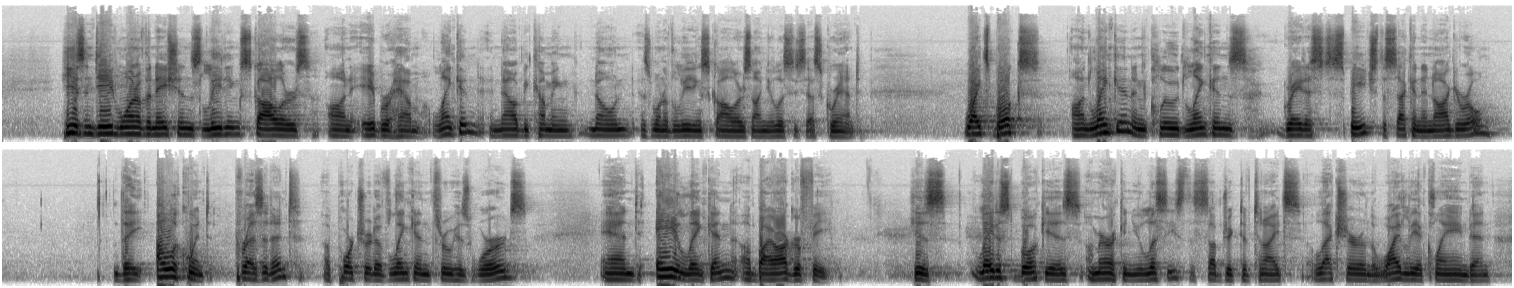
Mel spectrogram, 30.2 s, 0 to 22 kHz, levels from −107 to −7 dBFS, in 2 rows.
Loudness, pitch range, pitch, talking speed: -16 LUFS, 125-150 Hz, 135 Hz, 135 wpm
